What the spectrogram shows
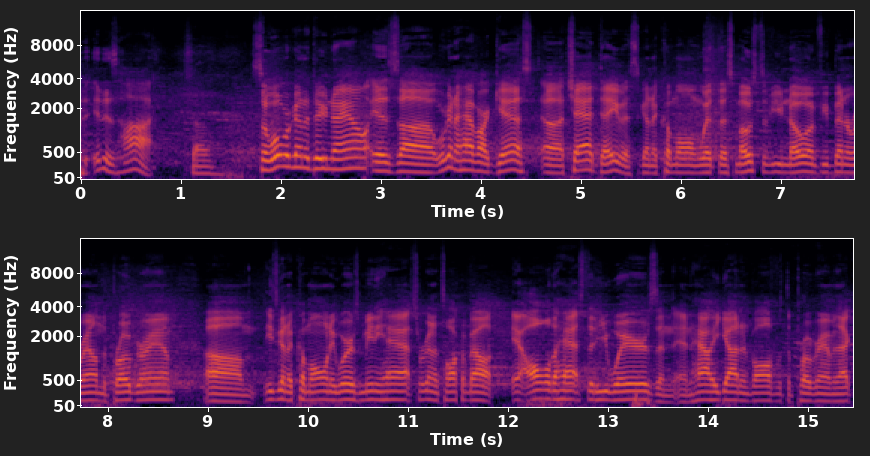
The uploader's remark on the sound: Recorded live 9/10/19 at Walk-On's Bistreaux & Bar for Tiger Talk.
